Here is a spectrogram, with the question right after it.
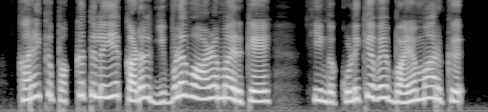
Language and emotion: Tamil, fearful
